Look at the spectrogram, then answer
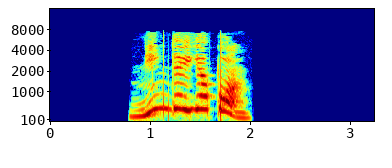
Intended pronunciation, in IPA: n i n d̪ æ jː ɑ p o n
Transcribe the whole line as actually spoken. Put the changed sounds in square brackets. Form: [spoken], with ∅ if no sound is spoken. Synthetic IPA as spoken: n i n d̪ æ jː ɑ p o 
